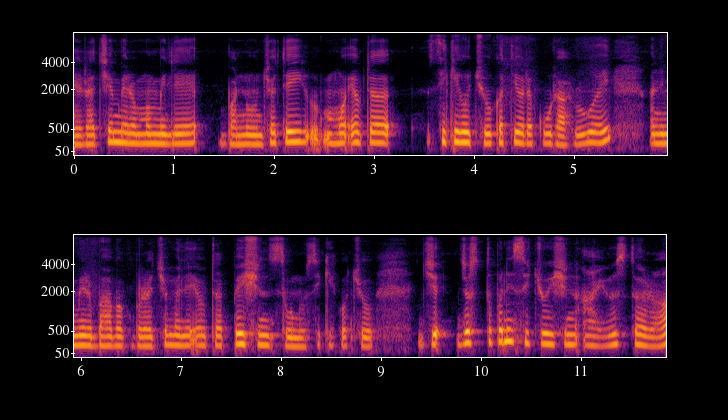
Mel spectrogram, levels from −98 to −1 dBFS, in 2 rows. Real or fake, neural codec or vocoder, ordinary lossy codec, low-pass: real; none; none; none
